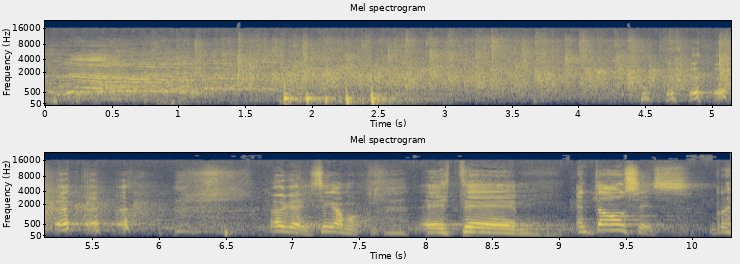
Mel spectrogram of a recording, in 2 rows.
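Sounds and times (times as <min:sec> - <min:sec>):
audience applause: 0:00.0 - 0:06.3
laughter: 0:04.3 - 0:06.8
speech: 0:04.8 - 0:05.9, 0:06.8 - 0:10.2.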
